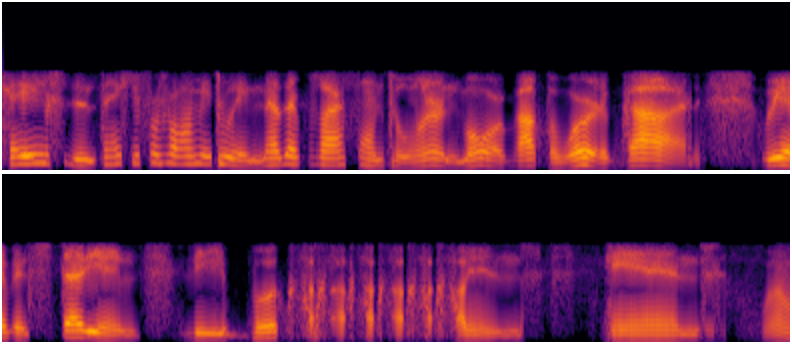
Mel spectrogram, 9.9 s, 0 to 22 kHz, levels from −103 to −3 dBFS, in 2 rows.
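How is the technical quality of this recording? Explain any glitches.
Poor: the whole clip has the buzzing, mechanical robot quality of an LPC-10 vocoder, with heavy damage from start to finish. Each moment is rebuilt as either a buzzy pulse train or hiss fed through a simple vocal tract filter, so natural voice character is lost, and wrong voicing choices surface as stray buzz or hiss. Nothing is present above 3.9 kHz, and the coarse result fits the 2.4 kbit/s rate this codec runs at.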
